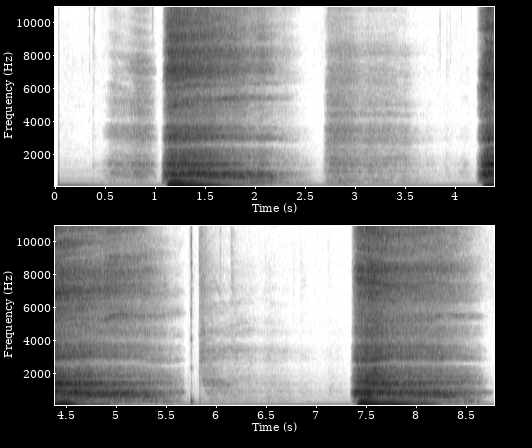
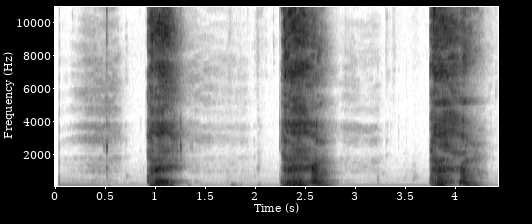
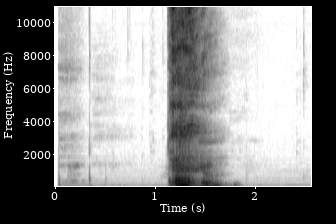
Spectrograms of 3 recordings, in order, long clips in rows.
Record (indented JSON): {
  "exhalation_length": "8.8 s",
  "exhalation_amplitude": 32766,
  "exhalation_signal_mean_std_ratio": 0.46,
  "three_cough_length": "4.4 s",
  "three_cough_amplitude": 32768,
  "three_cough_signal_mean_std_ratio": 0.41,
  "cough_length": "2.6 s",
  "cough_amplitude": 32768,
  "cough_signal_mean_std_ratio": 0.31,
  "survey_phase": "beta (2021-08-13 to 2022-03-07)",
  "age": "18-44",
  "gender": "Male",
  "wearing_mask": "No",
  "symptom_headache": true,
  "smoker_status": "Never smoked",
  "respiratory_condition_asthma": true,
  "respiratory_condition_other": false,
  "recruitment_source": "REACT",
  "submission_delay": "2 days",
  "covid_test_result": "Negative",
  "covid_test_method": "RT-qPCR",
  "influenza_a_test_result": "Negative",
  "influenza_b_test_result": "Negative"
}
